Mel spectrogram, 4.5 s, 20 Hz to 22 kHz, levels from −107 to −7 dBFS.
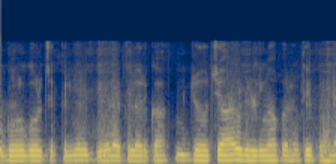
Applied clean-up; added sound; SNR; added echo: neural separator model SepFormer DNS4.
